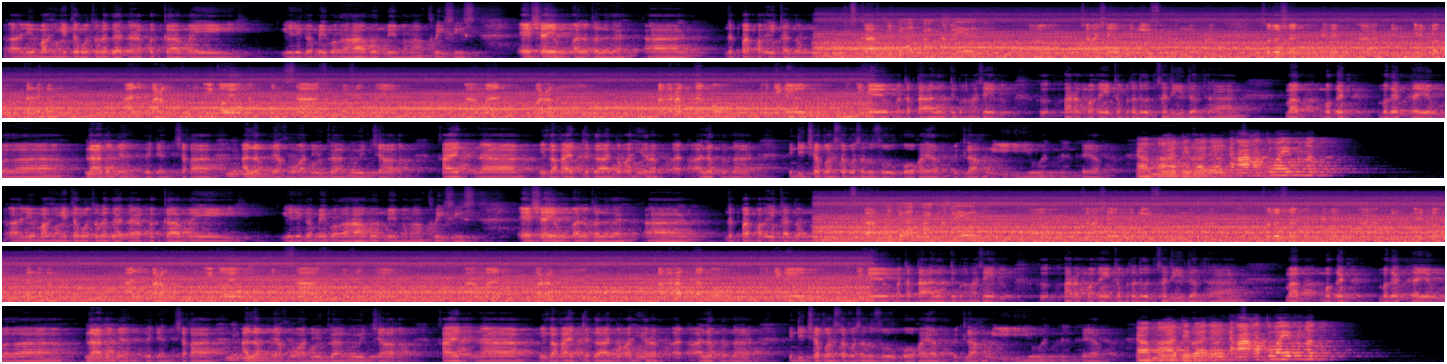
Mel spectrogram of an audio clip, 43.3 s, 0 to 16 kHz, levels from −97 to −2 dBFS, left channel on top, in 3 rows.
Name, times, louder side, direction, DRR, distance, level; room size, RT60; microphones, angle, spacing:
voice 1, 0.0-2.4 2.8-6.9 7.2-9.6 10.2-18.5 19.0-19.4 19.8-20.3 21.0-21.7 22.0-22.6 22.8-39.8 40.1-41.2, left 1 dB, 5° left, 1 dB, 4.0 m, -35 dB
sound 1, 8.1-23.2, equal, 70° right, 3.7 m, -30 dB
voice 2, 8.9-10.0 21.7-22.0 29.7-30.0 31.1-31.4 40.2-42.0, right 2 dB, 20° right, 4 dB, 4.3 m, -30 dB
26.5 x 19.0 x 8.1 m, 0.93 s
head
